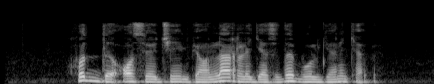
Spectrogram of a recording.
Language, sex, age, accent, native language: Uzbek, male, 18-24, Qashqadaryo, Uzbek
